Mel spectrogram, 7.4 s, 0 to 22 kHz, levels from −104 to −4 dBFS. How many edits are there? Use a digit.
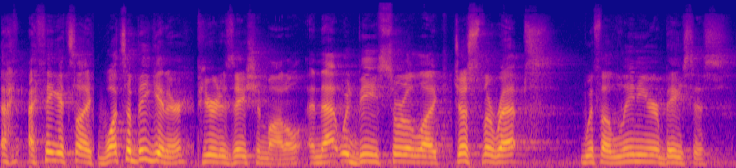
3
